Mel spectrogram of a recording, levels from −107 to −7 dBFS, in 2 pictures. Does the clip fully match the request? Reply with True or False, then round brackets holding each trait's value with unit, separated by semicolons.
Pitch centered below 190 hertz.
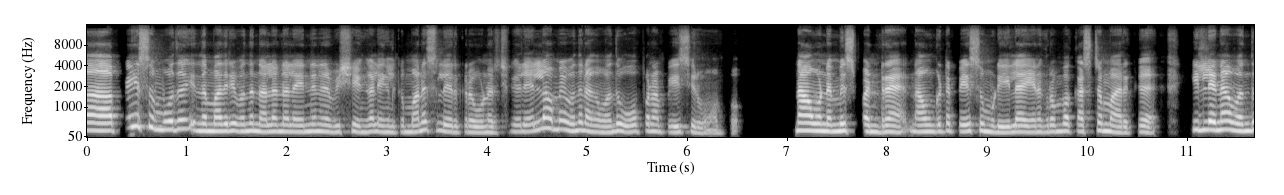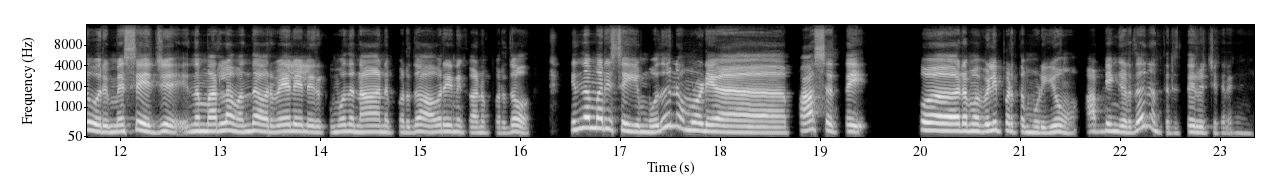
False (215 Hz)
